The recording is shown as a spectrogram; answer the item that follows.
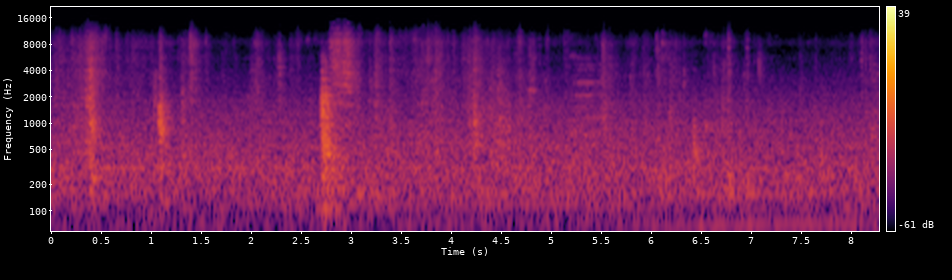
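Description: Faint kitchen utensil sounds: a metal spoon scraping and tapping as stuffing is scooped from a metal bowl and packed into mushroom caps. There are a few short scrapes and clicks, the loudest a brief squeaky scrape about three seconds in.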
